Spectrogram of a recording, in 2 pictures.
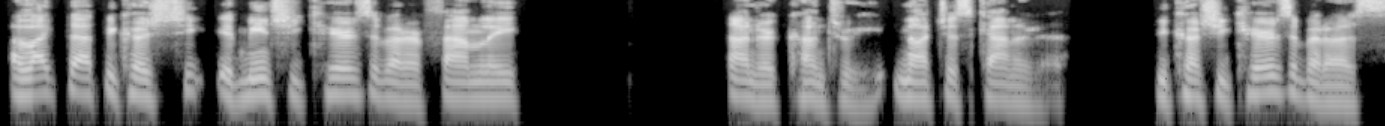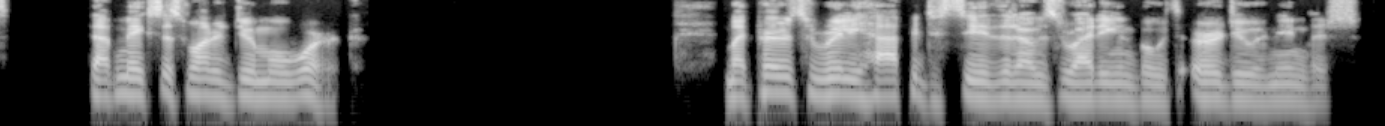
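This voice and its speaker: Older guy giving a talk, slow and careful with lots of ums, dry sound. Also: medium pitch, a bit bright, no echo. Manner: measured, with frequent pauses and ums. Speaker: lecturer. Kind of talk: academic lecture.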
